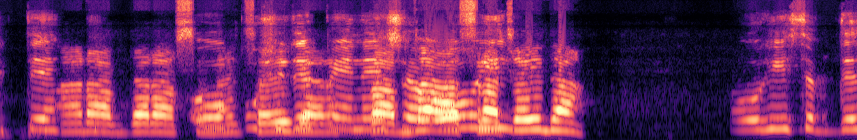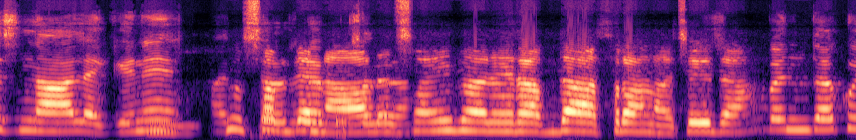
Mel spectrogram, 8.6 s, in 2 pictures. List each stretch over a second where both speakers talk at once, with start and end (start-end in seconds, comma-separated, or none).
0.9-2.6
